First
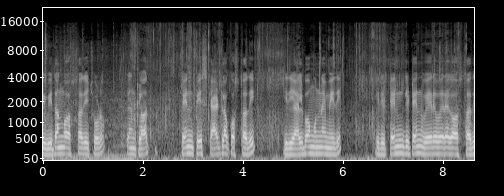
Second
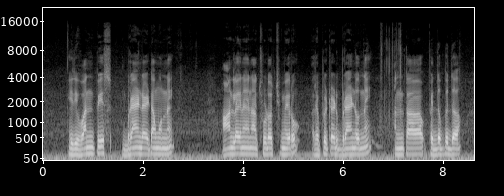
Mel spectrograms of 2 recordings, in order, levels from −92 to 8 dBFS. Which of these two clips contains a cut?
first; 1 cut; at 1.7 s

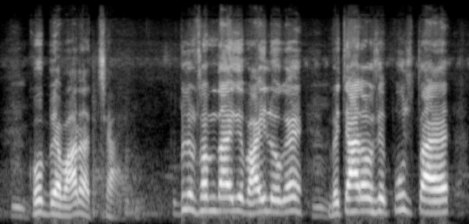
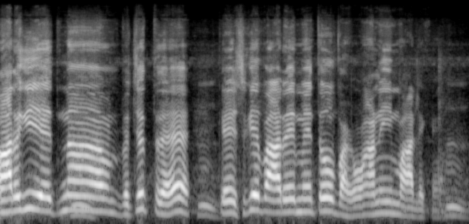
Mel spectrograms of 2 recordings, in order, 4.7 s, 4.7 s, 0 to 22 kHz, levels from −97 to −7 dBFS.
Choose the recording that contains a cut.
first; 1 cut; at 1.8 s

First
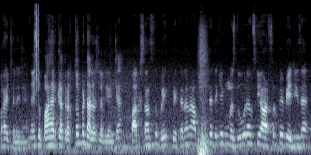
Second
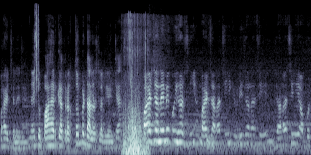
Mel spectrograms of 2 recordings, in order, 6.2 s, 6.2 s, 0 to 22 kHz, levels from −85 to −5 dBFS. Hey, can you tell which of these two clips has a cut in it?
second; 1 cut; at 2.8 s

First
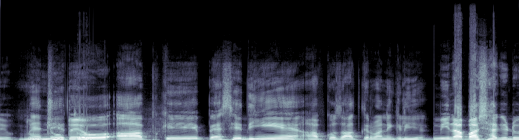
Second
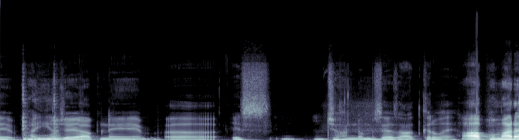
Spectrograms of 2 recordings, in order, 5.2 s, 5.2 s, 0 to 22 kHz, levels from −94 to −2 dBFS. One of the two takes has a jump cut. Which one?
first; 1 cut; at 4.2 s

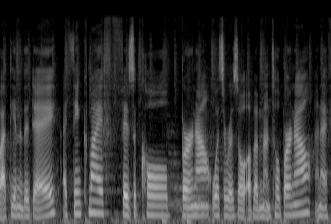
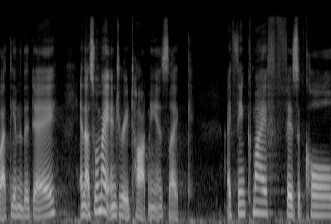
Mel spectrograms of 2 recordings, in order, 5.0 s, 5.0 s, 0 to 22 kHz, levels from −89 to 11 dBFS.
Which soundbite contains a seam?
first; 1 cut; at 1.0 s

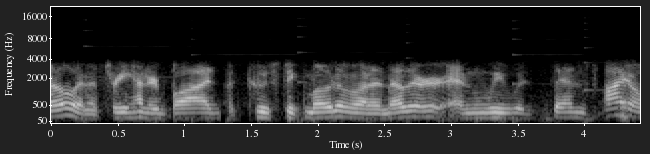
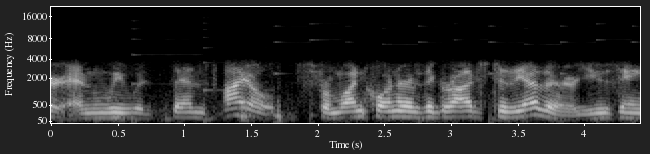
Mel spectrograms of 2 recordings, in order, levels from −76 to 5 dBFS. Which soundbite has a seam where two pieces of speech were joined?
first; 1 cut; at 1.4 s

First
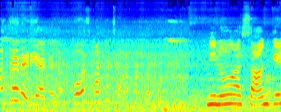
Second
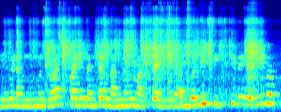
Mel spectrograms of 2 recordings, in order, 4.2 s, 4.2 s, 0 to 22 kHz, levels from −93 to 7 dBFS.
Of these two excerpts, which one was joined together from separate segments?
first; 1 cut; at 2.9 s

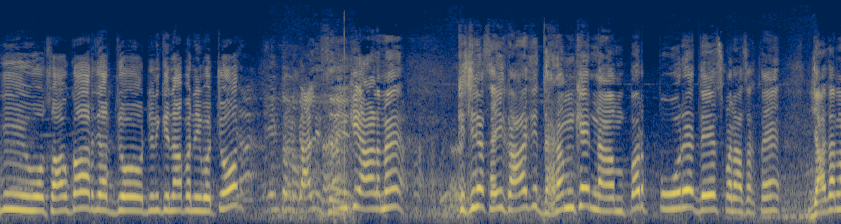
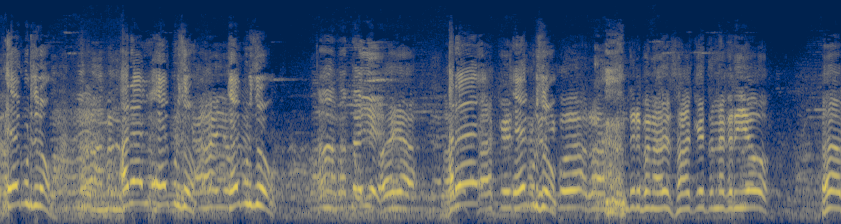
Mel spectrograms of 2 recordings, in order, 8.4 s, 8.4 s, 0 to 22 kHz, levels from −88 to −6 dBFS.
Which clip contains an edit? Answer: first; 2 cuts; at 2.6 s, 7.3 s

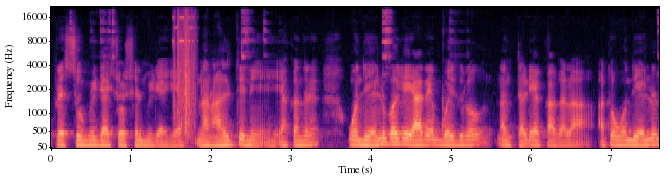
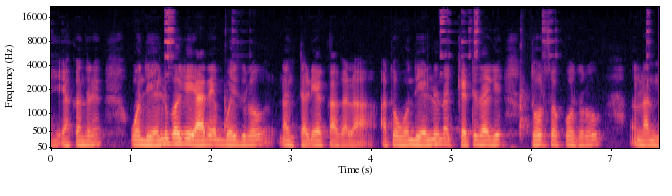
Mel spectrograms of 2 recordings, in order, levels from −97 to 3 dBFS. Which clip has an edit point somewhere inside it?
first; 1 cut; at 1.7 s

